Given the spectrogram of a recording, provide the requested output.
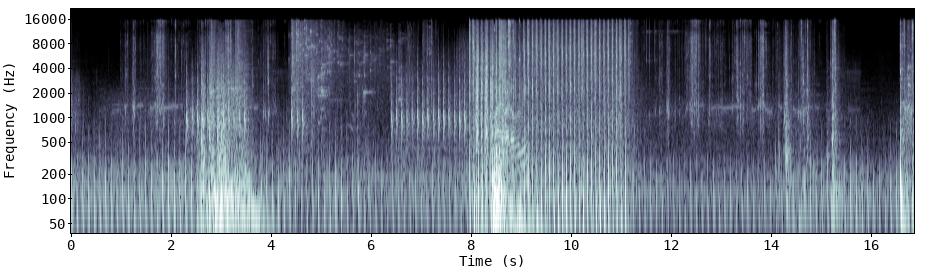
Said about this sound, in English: So someone shot at me.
